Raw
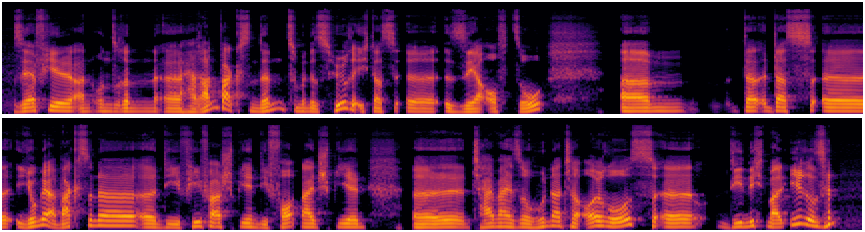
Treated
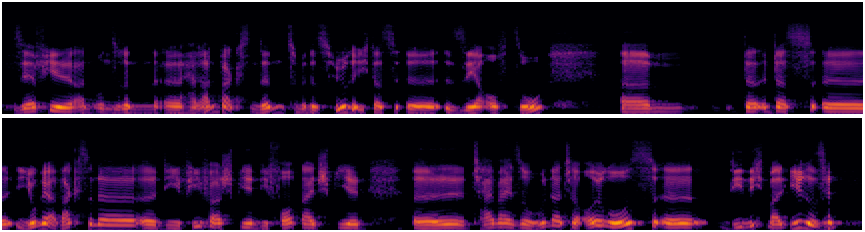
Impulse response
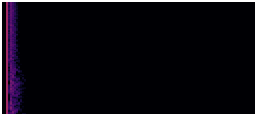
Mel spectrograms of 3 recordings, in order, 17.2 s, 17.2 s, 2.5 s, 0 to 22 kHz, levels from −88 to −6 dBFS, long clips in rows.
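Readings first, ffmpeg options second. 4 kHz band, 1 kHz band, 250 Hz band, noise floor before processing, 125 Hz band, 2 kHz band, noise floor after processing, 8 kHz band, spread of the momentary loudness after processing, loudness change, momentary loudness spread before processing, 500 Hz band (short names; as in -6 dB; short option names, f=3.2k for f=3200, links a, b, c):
-12.0 dB, -30.5 dB, -5.5 dB, -65 dBFS, -19.5 dB, -15.5 dB, -79 dBFS, under -25 dB, 11 LU, -11.5 dB, 8 LU, -20.0 dB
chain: -filter_complex "[0:a]afreqshift=-150,asplit=3[a][b][c];[a]bandpass=f=270:t=q:w=8,volume=0dB[d];[b]bandpass=f=2.29k:t=q:w=8,volume=-6dB[e];[c]bandpass=f=3.01k:t=q:w=8,volume=-9dB[f];[d][e][f]amix=inputs=3:normalize=0"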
